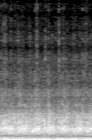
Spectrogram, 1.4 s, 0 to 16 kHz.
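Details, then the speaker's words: CUCV M1008 diesel idling after a first drive on its own tank, with fuel line leaks patched: a steady, even low diesel rumble with light clatter. It idles acceptably, judged not terrible. "but uh yeah so far so good listen to it you know right not terrible"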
